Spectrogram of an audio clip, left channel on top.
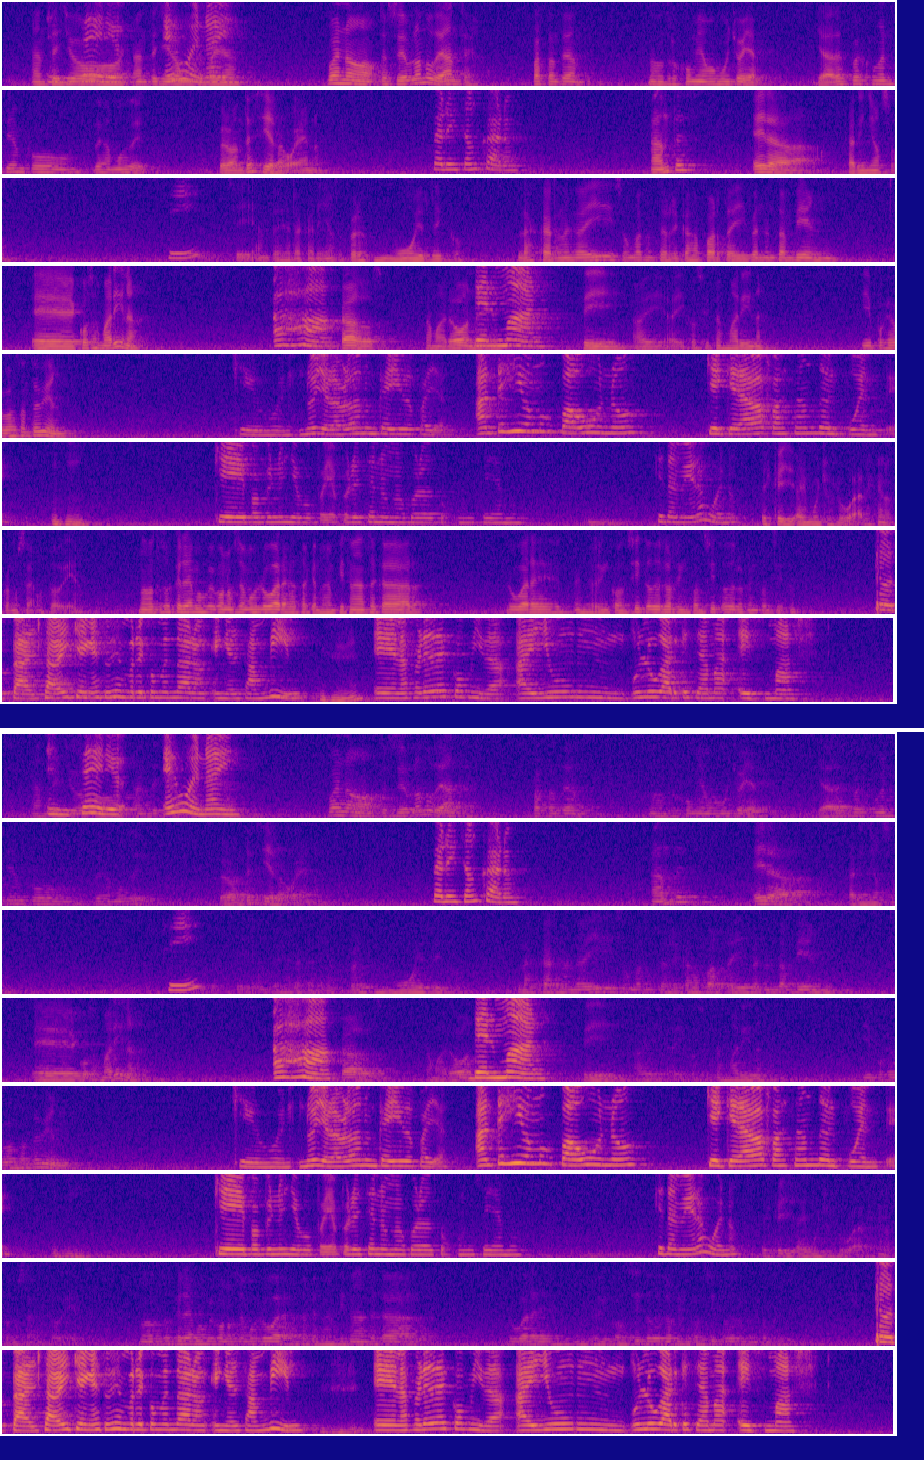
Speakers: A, on the left (about 45°); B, on the right (about 25°).
A: Antes
B: En
A: yo,
B: serio,
A: antes yo
B: es
A: iba
B: buena
A: mucho para
B: ahí,
A: allá. Bueno, te estoy hablando de antes, bastante antes. Nosotros comíamos mucho allá. Ya después con el tiempo dejamos de ir. Pero antes sí era bueno.
B: Pero y son caros.
A: Antes era cariñoso.
B: ¿sí?
A: Sí, antes era cariñoso, pero es muy rico. Las carnes de ahí son bastante ricas. Aparte, ahí venden también eh, cosas marinas,
B: Ajá,
A: pescados, camarones.
B: del mar.
A: Sí, hay, hay cositas marinas. Y pues es bastante bien.
B: Qué bueno. No, yo la verdad nunca he ido para allá. Antes íbamos para uno que quedaba pasando el puente,
A: Ujú.
B: que papi nos llevó para allá, pero ese no me acuerdo cómo se llamó,
A: Mm,
B: que también era bueno.
A: Es que hay hay muchos lugares que no conocemos todavía. Nosotros creemos que conocemos lugares hasta que nos empiezan a sacar lugares en rinconcitos de los rinconcitos de los rinconcitos.
B: Total, ¿sabes quién? Estos días me recomendaron en el Sambil,
A: Ujú.
B: en la feria de comida, hay un, un lugar que se llama Smash.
